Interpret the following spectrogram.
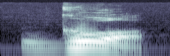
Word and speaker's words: ghoul: And tangent, remind me, ghoul. Ghoul. Tangent. And then the ghoul thing, because... How do you spell ghoul? G-H-O-U-L, just like it sounds. An H. The H is silent.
